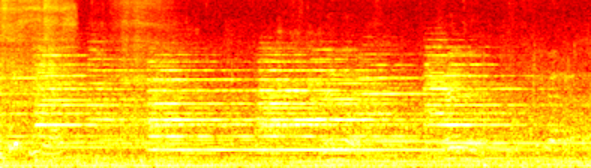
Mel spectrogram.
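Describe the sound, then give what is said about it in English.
Church bells ring out two o'clock in a series of resonant, overlapping tolls, each strike lingering and humming into the next, from a cathedral beside a cobbled courtyard between a museum and the cathedral on a sunny day, over faint outdoor ambience with no one talking. “Oh, there's the bells.”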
